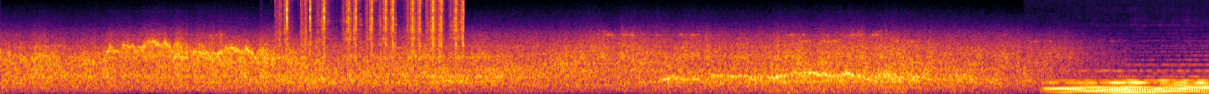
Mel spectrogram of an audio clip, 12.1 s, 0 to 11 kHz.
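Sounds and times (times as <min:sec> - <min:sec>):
rushing wind-like noise: 0:00.0 - 0:10.4
rapid sharp clicks: 0:02.7 - 0:04.7.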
